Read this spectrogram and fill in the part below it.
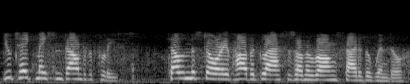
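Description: A woman's voice: a little high, racing, narrow, tinny audio, close to an everyday voice. A thin, slightly noisy vintage radio recording carries an actress as a seductive femme fatale. She is a poised, calculating woman who speaks coyly and coolly, a schemer in a crime melodrama. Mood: commanding, brisk. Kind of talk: 1940s-50s American radio drama acting.

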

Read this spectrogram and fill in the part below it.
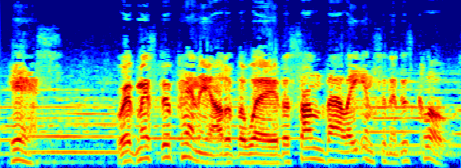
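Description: An actor playing a knowing, taunting narrator in a 1940s radio drama, speaking in an insinuating, dramatic way. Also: male voice, on the high side. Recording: tinny old radio with loud music.

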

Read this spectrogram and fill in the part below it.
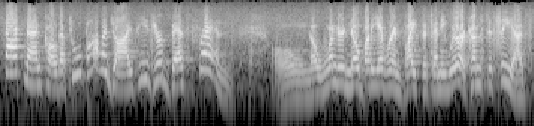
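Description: A woman's voice: medium pitch, big pitch swings, fairly quick, sharp tone. A woman acting an exasperated working-class American wife in an old radio drama, with an emotional delivery. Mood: scolding. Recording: dull, noisy old radio recording.

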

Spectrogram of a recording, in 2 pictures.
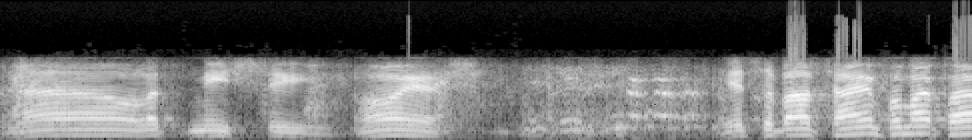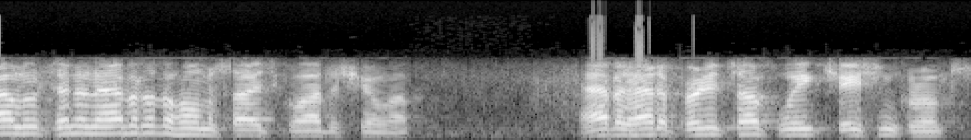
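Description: A male comedian playing a wisecracking, hapless private eye, narrating in deadpan first person in old-time radio comedy style. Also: a little high, moderate pace, lightly acted. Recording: noisy, tinny vintage radio recording.

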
